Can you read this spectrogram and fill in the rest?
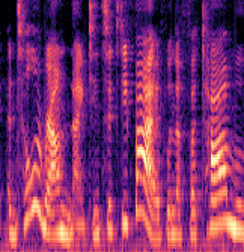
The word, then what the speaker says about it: Fatah: F-A-T-A-H, Fatah, that's how I say it. Is that right? – Sure.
